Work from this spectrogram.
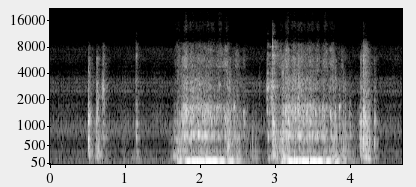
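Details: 1994 Polaris Indy 500 EFI snowmobile primed with fuel in the cylinders: a few cranking clicks then two one-second firing bursts that die away; catches on primed fuel but won't sustain, has spark, cause unconfirmed.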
